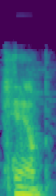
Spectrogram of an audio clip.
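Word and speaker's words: Caamp: he by a band called camp but it's spelled with two days so C a and B it's like calm you know they're like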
